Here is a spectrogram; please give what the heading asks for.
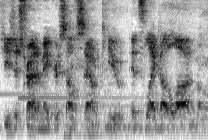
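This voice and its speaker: A man's voice: deep voice, fairly even intonation, brisk, sharp tone, far from the mic. A man chiming in on a casual vlog chat with blunt, teasing interjections. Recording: roomy, off-mic, music behind.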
